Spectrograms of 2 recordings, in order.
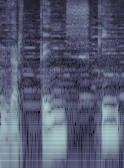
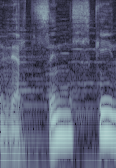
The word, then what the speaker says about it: Вертинский: Поляки говорят «пан Вертинский» или «пан Верцинский», но это уже вопрос произношения.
